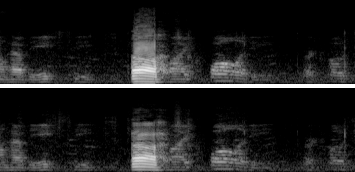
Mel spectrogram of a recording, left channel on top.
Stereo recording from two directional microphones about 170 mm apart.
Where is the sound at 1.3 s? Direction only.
Centre (ahead or behind).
